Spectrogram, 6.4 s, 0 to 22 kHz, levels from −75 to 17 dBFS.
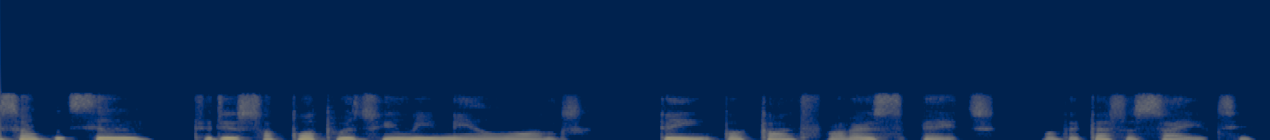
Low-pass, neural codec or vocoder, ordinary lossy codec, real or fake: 7.2 kHz; codec, 16 kHz, 0.5 kbps, FunCodec, trained on Chinese and English, 25 frames a second; Opus, 64 kbps; fake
